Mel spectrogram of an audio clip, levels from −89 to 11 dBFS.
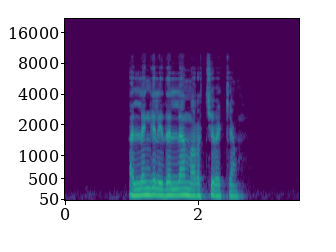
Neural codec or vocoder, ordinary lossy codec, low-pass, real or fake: none; none; 9.9 kHz; real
